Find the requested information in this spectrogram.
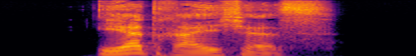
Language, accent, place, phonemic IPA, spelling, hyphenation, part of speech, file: German, Germany, Berlin, /ˈeːɐ̯tˌʁaɪ̯çəs/, Erdreiches, Erd‧rei‧ches, noun, De-Erdreiches.ogg
- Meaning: genitive singular of Erdreich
